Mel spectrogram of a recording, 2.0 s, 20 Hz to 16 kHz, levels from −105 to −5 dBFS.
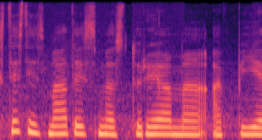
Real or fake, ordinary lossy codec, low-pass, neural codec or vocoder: real; AAC, 96 kbps; 14.4 kHz; none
